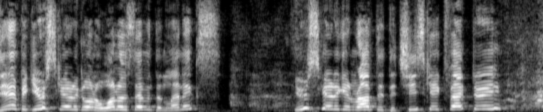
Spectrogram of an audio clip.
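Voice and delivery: loud, high-pitched, mocking fan voice.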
